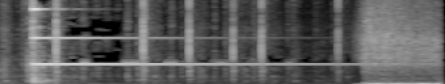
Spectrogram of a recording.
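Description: Logo-intro sound effects: one high bell ding that rings and fades for about a second and a half over a run of quick clicks, then a whoosh near the end.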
